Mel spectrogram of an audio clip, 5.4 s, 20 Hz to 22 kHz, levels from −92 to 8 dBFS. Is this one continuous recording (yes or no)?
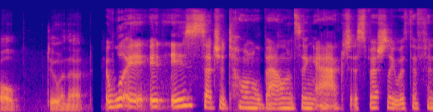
no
